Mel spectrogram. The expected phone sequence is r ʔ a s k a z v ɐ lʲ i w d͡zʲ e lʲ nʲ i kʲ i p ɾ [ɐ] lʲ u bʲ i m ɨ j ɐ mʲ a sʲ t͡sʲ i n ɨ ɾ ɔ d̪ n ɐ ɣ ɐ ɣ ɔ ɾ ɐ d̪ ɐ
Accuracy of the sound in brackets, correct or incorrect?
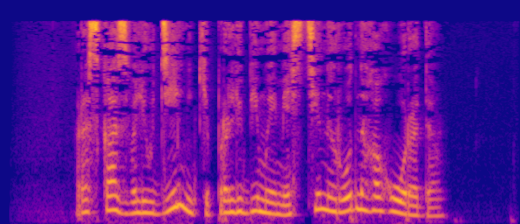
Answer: correct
